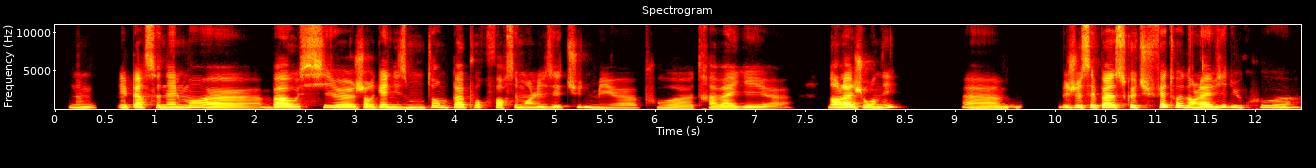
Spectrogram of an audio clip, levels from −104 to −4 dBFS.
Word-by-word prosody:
mmh. 205 -2 -4 0.3
Mais, 210 - +1
personnellement, 210 +1 +2
heu, 190 -2 -2
bah 195 -1 +4
aussi, 195 +4 -1
heu, 200 -2 +2
j'organise 200 +1 -1
mon 200 0 -1
temps, 230 +2 -1
pas 210 -1 +3
pour 215 +1 -7
forcément 205 -2 -3
les 195 0 -4
études, 205 +5 -4
mais 190 -3 -5
heu, 185 0 -12 0.2
pour 185 -1 -9
heu, 175 -1 -8
travailler, 185 +2 -2
heu, 175 - -12 0.5
dans 215 -1 +5
la 200 -1 +7
journée. 205 +7 -1 0.6
Hem, 180 -2 -4 0.5
je 225 +1 +2
sais 220 0 +4
pas 220 -1 +8
ce 220 0 -1
que 230 - +3
tu 225 +1 -2
fais, 255 - +3
toi, 250 -3 +2
dans 215 -1 +4
la 200 0 +5
vie, 220 +5 +1
du 235 -2 0
coup, 225 -1 -5
heu? 200 -1 -4
200 Hz, 190 wpm, -23 LUFS, 195-220 Hz, 0.6 s, pas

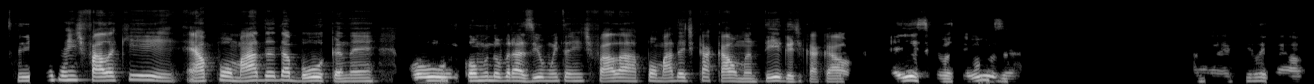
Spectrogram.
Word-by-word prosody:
Sim, 170 0 -2 0.2
muita 200 0 -2
gente 205 0 -1
fala 185 -2 +5
que, 190 -5 -1
é - - -1
a 160 +1 +6
"pomada 180 +2 +2
da 190 0 +3
boca", 165 -2 +2
né. 150 +1 -4 0.3
Ou, 170 +2 +5
como 175 +1 +2
no 180 -1 0
Brasil 170 -1 +1
muita 170 +1 -5
gente 165 0 -8
fala 155 +1 +1
a - - -6
"pomada 160 +1 -2
de 165 - -14
cacau", 150 -4 0
manteiga 140 +2 0
de 135 - -13
cacau. 135 -4 -4 0.4
É 470 - -1
esse - - -2
que - - -17
você 135 -2 -7
usa? 170 -9 -2 1.8
Ah, 135 0 -19 0.4
que 160 - -14
legal. 140 -6 -9
165 Hz, 150 wpm, -21 LUFS, 150-180 Hz, 1.8 s, a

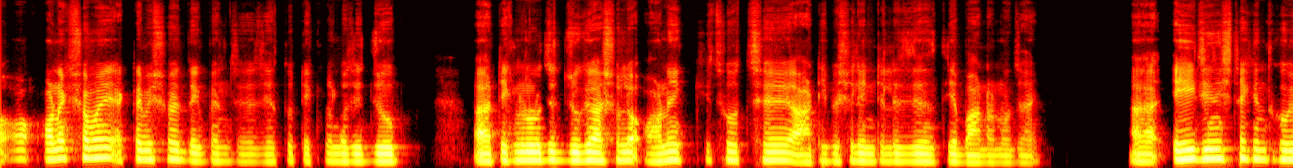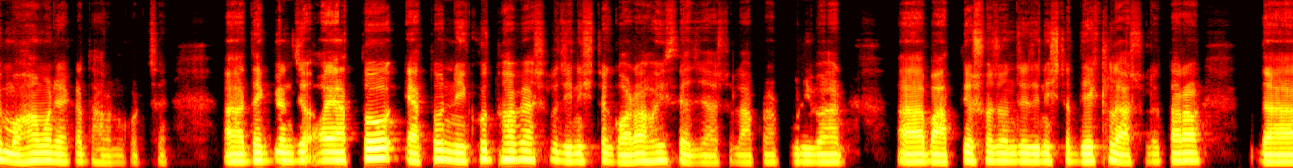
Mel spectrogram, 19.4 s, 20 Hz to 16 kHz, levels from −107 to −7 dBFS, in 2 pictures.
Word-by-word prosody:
অ - - -1 0.2
অনেক 165 +2 +3
সময় 180 +1 +4
একটা 155 - -3
বিষয় 155 +1 -2
দেখবেন 125 0 -4
যে - - -15 0.2
যেহেতু 120 +1 -11
টেকনোলজির 120 0 -4
যুগ। 120 -1 +4 0.6
আ - - +7
টেকনোলজির 140 0 +3
যুগে 135 +1 +5
আসলে 140 +1 0 0.2
অনেক 140 +3 +2 0.2
কিছু 145 +2 -17
হচ্ছে 140 0 -4 0.3
আর্টিফিশিয়াল 125 +2 -6
ইন্টেলিজেন্স 120 0 -2
দিয়ে 120 -2 -3
বানানো 110 0 -4
যায়। 105 - -11 0.7
আ - - 0 0.3
এই 160 - +8
জিনিসটা 165 +1 +3
কিন্তু 155 -1 -1
খুবই 150 -2 +3
মহামারী 130 +2 +2
আকার 120 0 -8
ধারণ 110 0 -11
করছে। - - -19 0.5
আ - - +3 0.2
দেখবেন 135 0 +2
যে - - +4 0.3
এত, 135 +2 -17 0.4
এত 155 - -9 0.2
নিখুঁতভাবে 150 +3 +1
আসলে 145 0 -7
জিনিসটা 125 +1 -3
গড়া 115 +3 +3
হইছে 135 -1 -2
যে - - -9
আসলে 115 0 -15
আপনার 115 0 -11
পরিবার 120 0 -2 0.5
আ - - +4 0.2
বা 120 - +3
আত্মীয়স্বজন 130 -1 -1
যে 125 - +2
জিনিসটা 125 +1 -2
দেখলে 125 +2 +1
আসলে 120 +2 -14
তারা 130 +1 +3 0.6
আ - - +2
130 Hz, 165 wpm, -22 LUFS, 120-140 Hz, 0.7 s, এই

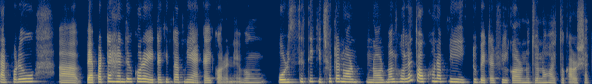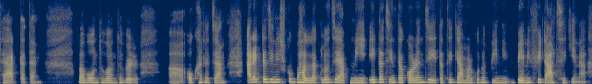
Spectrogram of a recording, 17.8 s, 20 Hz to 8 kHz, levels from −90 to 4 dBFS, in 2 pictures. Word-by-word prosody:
তারপরেও 245 +4 +2 0.5
অ্যা 205 - +3 0.3
ব্যাপারটা 250 +6 +6
হ্যান্ডেল 270 0 +3
করা 275 -1 +6
এটা 225 +1 -2
কিন্তু 245 0 -6
আপনি 235 0 -3
একাই 200 0 -2
করেন - - -4
এবং 195 -3 -7 0.4
পরিস্থিতি 230 +4 +2
কিছুটা 270 +3 -1
নর 255 -1 +4 0.3
নরমাল 220 +4 0
হলে, 265 +4 +2
তখন 285 +2 +2
আপনি 285 -1 -3 0.2
একটু 230 +1 -7
বেটার 200 -1 -1
ফিল 210 -2 -4
করানোর 195 -1 -1
জন্য 190 0 -4
হয়তো 180 -1 -6
কারো - - -1
সাথে 190 0 -10
আড্ডা - - -4
দেন। - - -6 0.6
বা 210 - +4
বন্ধুবান্ধবের 190 - -2 0.5
অ্যা - - -5 0.3
ওখানে 210 +1 -3
যান। 180 0 0 0.4
আরেকটা 235 +3 +6
জিনিস 235 -1 +2
খুব 260 - +1
ভাল্লাগলো, 195 0 +3
যে - - +4
আপনি 200 -1 -4 0.2
এটা 235 +2 +2
চিন্তা 215 -2 +1
করেন 205 +2 +3
যে, 230 - +1
"এটা 200 -1 -4
থেকে 230 -1 0
আমার 195 -1 -2
কোন 215 - -2
বিনি 185 -1 -4 0.2
বেনিফিট 205 +2 +2
আছে 205 +2 -6
কিনা? 260 0 -5
220 Hz, 170 wpm, -24 LUFS, 200-245 Hz, 0.6 s, ব্যাপারটা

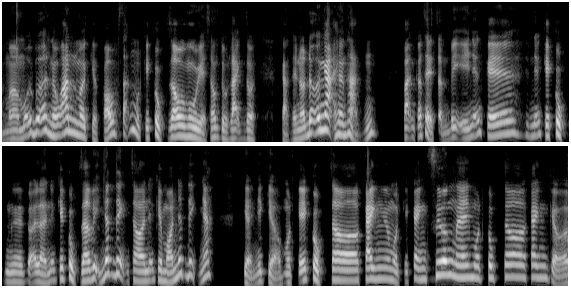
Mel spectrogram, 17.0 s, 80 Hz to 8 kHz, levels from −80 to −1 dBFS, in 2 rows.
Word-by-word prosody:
mà 125 +4 -4
mỗi 170 +9 -2
bữa 235 +3 +1
nấu 175 -5 +1
ăn 245 -2 +5
mà, 175 - +2
kiểu, 120 -3 -8
có 185 +10 +1
sẵn 275 - -7
một 260 - -4
cái 150 - -6
cục - - +1
rau 165 +3 +4
mùi 160 -4 +1
ở - - -3
trong 150 +1 -5
tủ 135 -4 -5
lạnh 135 -2 -1
rồi, 135 - -3 0.4
cảm - - -5
thấy 120 - -5
nó 145 +2 +1
đỡ 215 +7 +3
ngại 270 -8 +6
hơn 195 -2 +1
hẳn, 215 - 0
hứm. 180 +10 -6 0.4
Bạn 155 0 -2
có 165 +3 -3
thể - - +1
chuẩn 110 +3 -6
bị 150 -2 -4
những 175 +7 -4
cái 195 +5 +3
những 180 +2 -8
cái 175 -3 0
cục, 200 -5 +2
ng 145 -1 -6 0.2
gọi - - -1
là, 140 -3 +1
những 160 +5 -7
cái 185 +2 -1
cục - - +1
gia 160 +1 +4
vị 195 - -1
nhất 265 +1 +3
định 145 - -1
cho 155 -1 +2
những 160 +2 -3
cái 170 -2 -1
món 145 -1 0
nhất 265 -2 -2
định 250 -1 -4
nhá. 225 +10 -2 0.5
Kiểu - - -1
như, 150 - -7
kiểu, 95 - -3
một 135 +5 -7
cái 165 +3 +4
cục - - +3 0.2
cho 170 -1 +5
canh, 185 0 +4
một 155 -3 -4
cái 150 0 -14
canh 180 -2 0
xương 245 +5 +4
này, 210 0 +3
một 205 -2 -3
cục 205 -1 0
cho 215 -1 +1
canh, 205 -1 -2
kiểu, 115 -9 -3
à, 125 - -2
175 Hz, 260 wpm, -22 LUFS, 150-210 Hz, 0.5 s, ngại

